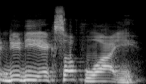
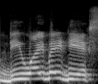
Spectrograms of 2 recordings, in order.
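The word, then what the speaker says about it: d/dx (y): এটার উচ্চারণ হবে ডিডিএক্স অফ ওয়াই। এটার উচ্চারণটা কি হবে? এটার উচ্চারণ হবে ডিডিএক্স, ডিডিএক্স অফ ওয়াই। মানে উচ্চারণ কিন্তু ডিওয়াই বাই ডিএক্স না, ডিওয়াই বাই ডিএক্স না, ডিডিএক্স অফ ওয়াই।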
